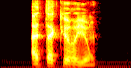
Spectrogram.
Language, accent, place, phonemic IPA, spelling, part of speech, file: French, France, Lyon, /a.ta.kə.ʁjɔ̃/, attaquerions, verb, LL-Q150 (fra)-attaquerions.wav
- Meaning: first-person plural conditional of attaquer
